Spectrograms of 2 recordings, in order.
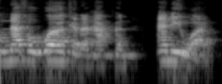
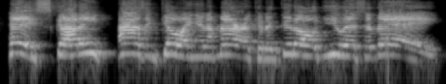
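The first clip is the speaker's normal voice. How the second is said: hammed-up American accent, stretched and pitched up; mock American accent; 7 semitones higher, 5 dB louder than usual. Host hails an American viewer in the good old U S of A, mock American accent.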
